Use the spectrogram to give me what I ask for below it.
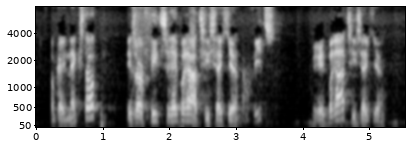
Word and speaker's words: Fietsreparatiesetje: Okay, next up is our fietsreparatiesetje.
